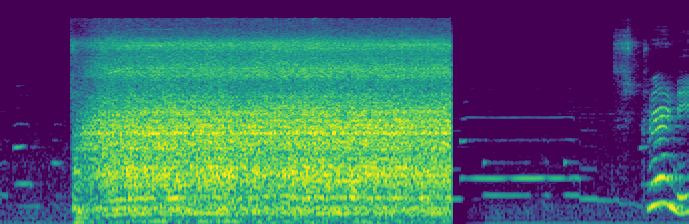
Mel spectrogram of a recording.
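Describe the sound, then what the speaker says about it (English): A kitchen blender whirs loudly while blending red cabbage with water, a steady close roar lasting about three seconds before cutting off abruptly, followed by quieter tones and a brief voice. "Blend the cabbage with some water."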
